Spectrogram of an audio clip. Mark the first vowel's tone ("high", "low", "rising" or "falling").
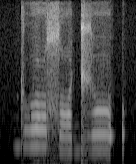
high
